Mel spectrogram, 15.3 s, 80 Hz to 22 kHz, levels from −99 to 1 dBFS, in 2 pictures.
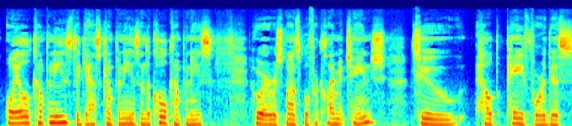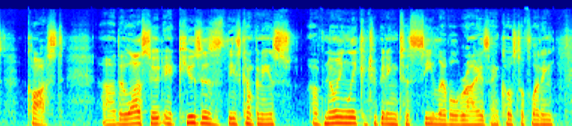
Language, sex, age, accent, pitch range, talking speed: English, male, 30-49, American, 150-175 Hz, 145 wpm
